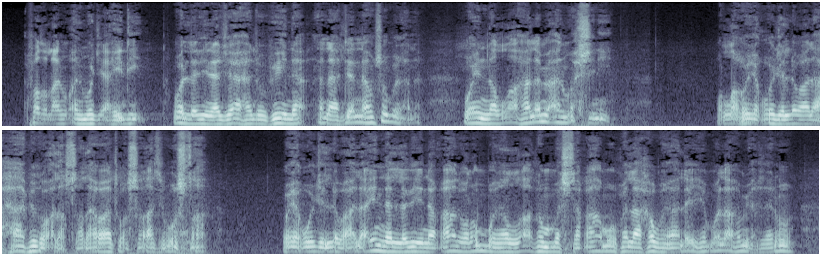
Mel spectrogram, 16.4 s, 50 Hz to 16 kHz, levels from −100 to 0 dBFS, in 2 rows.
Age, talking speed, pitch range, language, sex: 60-79, 130 wpm, 130-155 Hz, Arabic, male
